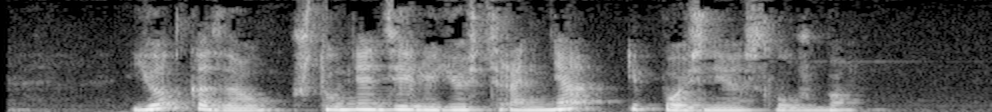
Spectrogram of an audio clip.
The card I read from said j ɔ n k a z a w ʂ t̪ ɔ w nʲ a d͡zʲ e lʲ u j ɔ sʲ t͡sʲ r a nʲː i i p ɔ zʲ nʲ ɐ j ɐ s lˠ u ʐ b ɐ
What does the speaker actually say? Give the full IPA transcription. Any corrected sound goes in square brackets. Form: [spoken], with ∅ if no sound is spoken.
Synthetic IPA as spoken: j ɔ n k a z a w ʂ t̪ ɔ w nʲ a d͡zʲ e lʲ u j ɔ sʲ t͡sʲ r a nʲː [a] i p ɔ zʲ nʲ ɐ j ɐ s lˠ u ʐ b ɐ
